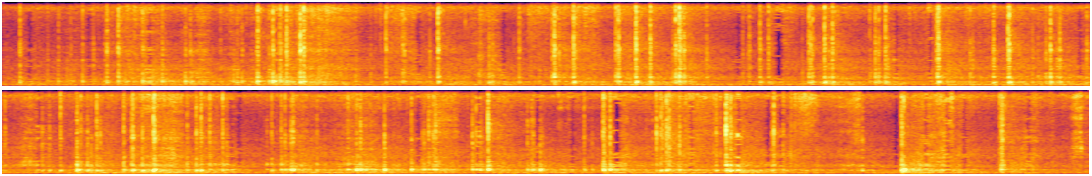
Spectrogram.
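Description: Fingertips and long nails tap quickly across the rigid, paper-finished cardboard cover of a large wedding photo album, near its photo window. The result is a steady stream of many light, dry, crisp clicks with a papery mid tone, no low end, and very short decay.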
